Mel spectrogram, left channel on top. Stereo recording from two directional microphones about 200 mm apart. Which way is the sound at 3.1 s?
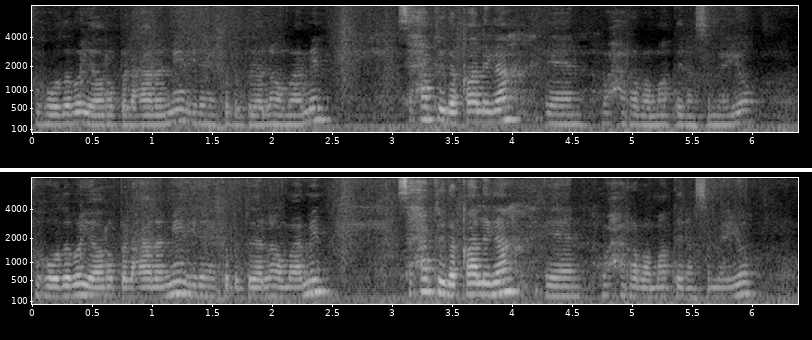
45° right (ahead or behind).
